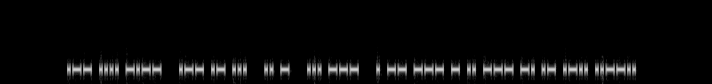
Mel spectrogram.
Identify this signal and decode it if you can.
Morse code, heard as a keyed tone, about 46 wpm, 700 Hz. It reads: WHY WAS IT SO EMOTIONAL?
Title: Sentences from Top 1000 Words - Review Part 5 - 45wpm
